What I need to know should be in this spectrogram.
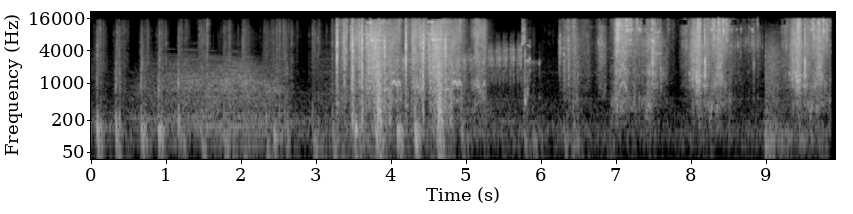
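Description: Footsteps thud up a flight of stairs.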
